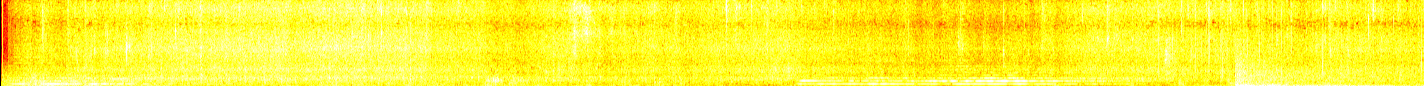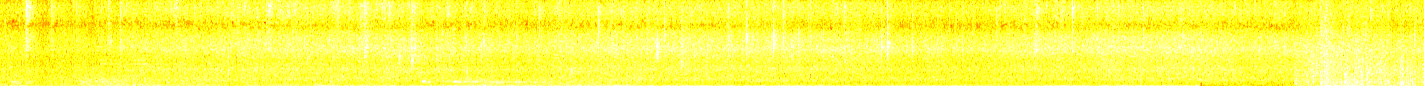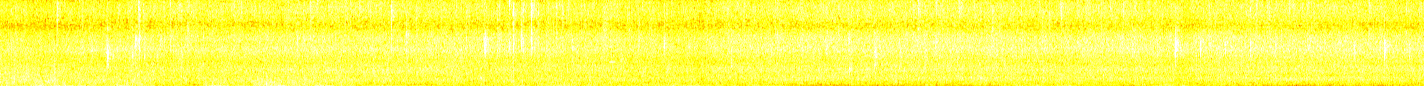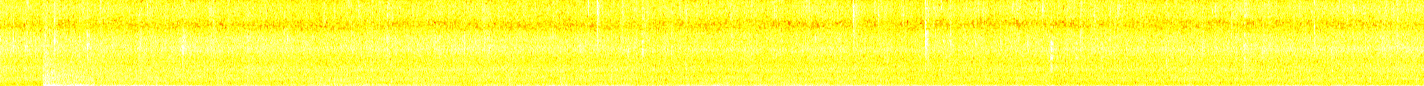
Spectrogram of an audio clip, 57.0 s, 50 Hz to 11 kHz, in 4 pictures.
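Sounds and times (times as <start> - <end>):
sharp thunderclap: 0.0 - 6.8, 12.3 - 18.4, 27.2 - 34.4, 43.2 - 56.9
rolling thunder: 0.0 - 7.6, 10.6 - 26.2, 27.2 - 36.2, 43.1 - 56.9
heavy rain: 0.0 - 56.9.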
